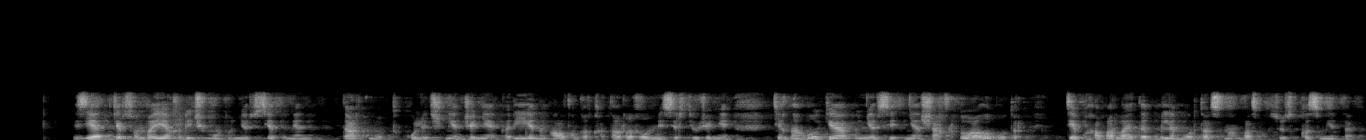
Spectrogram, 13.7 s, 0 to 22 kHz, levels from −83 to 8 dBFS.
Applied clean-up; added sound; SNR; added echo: none; none; none; reverberation time 0.7 s.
